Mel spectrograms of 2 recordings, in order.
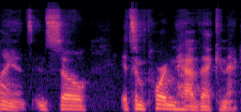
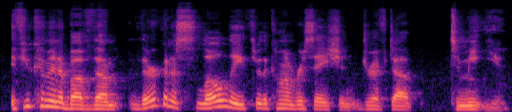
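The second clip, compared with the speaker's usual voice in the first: normal talking voice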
